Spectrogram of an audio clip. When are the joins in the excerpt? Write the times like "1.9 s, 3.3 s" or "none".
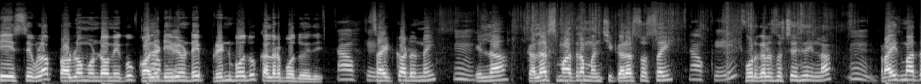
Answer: none

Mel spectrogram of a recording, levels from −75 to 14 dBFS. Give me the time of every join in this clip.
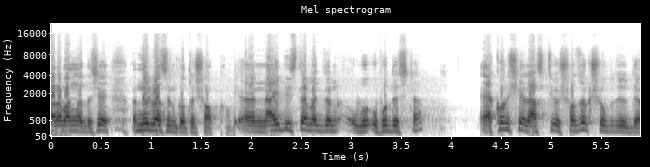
1.9 s

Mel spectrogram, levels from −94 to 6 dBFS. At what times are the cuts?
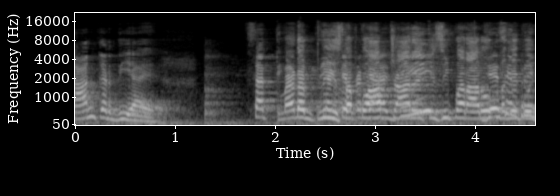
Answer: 1.3 s

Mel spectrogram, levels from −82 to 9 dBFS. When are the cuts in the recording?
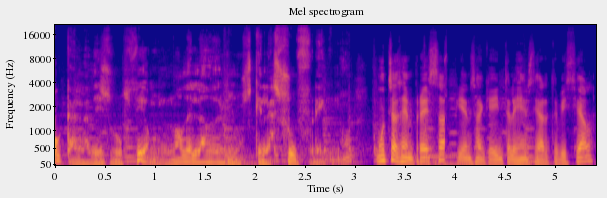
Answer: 3.1 s

